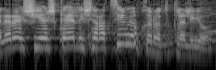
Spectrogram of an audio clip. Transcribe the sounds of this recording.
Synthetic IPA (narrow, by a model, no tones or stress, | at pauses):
niɾeʃejeʃkae̞leʃeɾat͡simlebxiɾo̞t̪klalijo̞̰t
